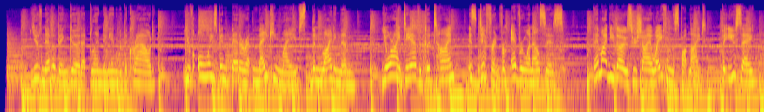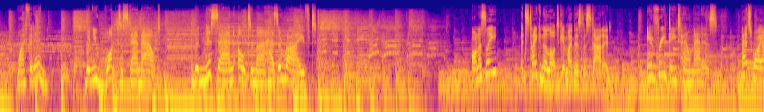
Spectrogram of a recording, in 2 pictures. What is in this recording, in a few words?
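Australian English Commercial; voice demos; GoLocalise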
